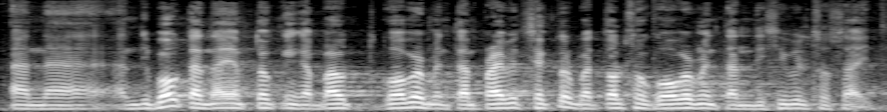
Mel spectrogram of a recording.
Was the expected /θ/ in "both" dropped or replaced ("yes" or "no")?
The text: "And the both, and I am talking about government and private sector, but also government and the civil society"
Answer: yes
